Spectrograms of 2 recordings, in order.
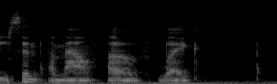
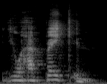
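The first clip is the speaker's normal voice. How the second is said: put-on high, loud small-child voice; eager little boy; 10 semitones higher, 5 dB louder than usual. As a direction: marvel like a five-year-old reaching for a toy. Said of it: "reaches his arm up towards it and goes".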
